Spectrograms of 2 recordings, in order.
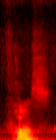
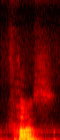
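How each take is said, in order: Both takes have the same delivery.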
